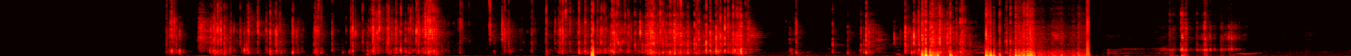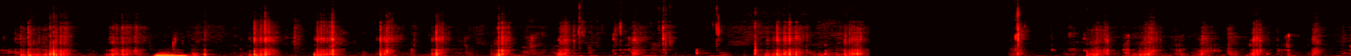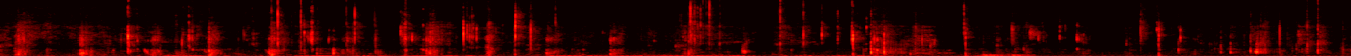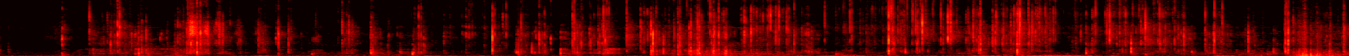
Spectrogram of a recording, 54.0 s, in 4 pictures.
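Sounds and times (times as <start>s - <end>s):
plastic wrapper crinkling: 1.7s - 11.0s, 41.4s - 54.0s
crunching and chewing snacks: 1.7s - 12.6s, 13.5s - 22.2s, 23.6s - 54.0s.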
